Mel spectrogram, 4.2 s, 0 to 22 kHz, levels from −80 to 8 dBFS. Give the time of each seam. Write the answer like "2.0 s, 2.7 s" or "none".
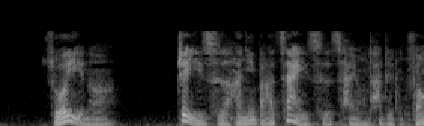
none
